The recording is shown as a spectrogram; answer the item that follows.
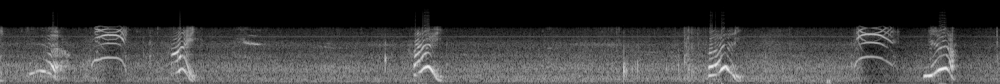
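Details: Tabby Munchkin kitten talking: about eight short, clear meows, some rising, some arching down, spaced irregularly a second or two apart over a quiet room background.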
